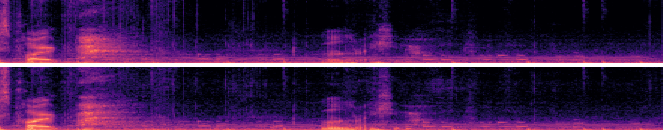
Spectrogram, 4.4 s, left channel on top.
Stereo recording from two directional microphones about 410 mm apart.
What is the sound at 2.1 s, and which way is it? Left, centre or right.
Speech, centre.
